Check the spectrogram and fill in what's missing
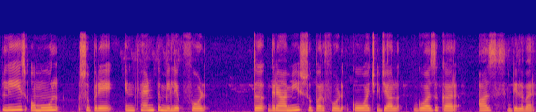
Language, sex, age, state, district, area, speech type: Kashmiri, female, 30-45, Jammu and Kashmir, Kulgam, rural, read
